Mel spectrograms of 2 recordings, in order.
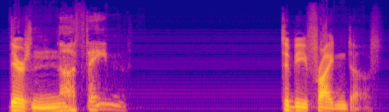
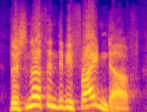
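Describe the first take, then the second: First: It is said slowly with heavy emphasis. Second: It is said quickly and casually. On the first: Nothingness itself is what should be feared. "now let's say it again, slowly, with reemphasis" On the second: Death is nothing to fear. "they say it quickly, casually"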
